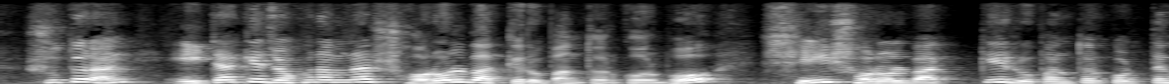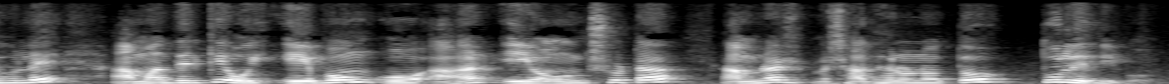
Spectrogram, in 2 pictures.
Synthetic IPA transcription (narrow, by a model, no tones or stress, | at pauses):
ʃut̪oɾaŋejʈaked͡ʑɔkʰonamɾaʃɔɾolbaɡ̚keɾupant̪oɾkoɾbo | ʃejʃɔɾolbaɡ̚kːeɾupant̪oɾkoɾt̪eɦolea̰mad̪eɾkeojʔeboŋoaɾejɔŋʃoʈa | amɾaʃad̪ʱaɾonɔt̪ot̪uled̪ibo̰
